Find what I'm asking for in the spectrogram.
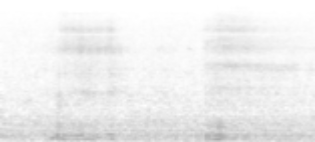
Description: Sam the dog in an...awkward position....snoring...weird dog.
